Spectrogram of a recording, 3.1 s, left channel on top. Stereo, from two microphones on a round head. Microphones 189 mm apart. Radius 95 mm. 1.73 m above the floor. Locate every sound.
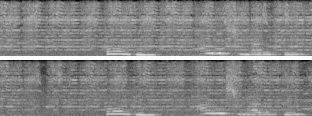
1.1 s a woman speaking: 20° left (ahead or behind), 0.7 m; by 3.0 s 60° right (ahead or behind), 3 m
